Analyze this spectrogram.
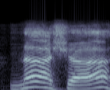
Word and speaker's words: ناشا: ناشا. شوف ألف عليها هذه الشارحة المائلة، معناها أنه هاي ما تلفظ هذه.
